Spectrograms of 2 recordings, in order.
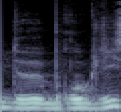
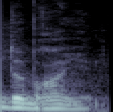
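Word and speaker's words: de Broglie: grand physicien français Louis de brugly ça s'écrit mais on dit de Breuil alors on devrait s'arrêter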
